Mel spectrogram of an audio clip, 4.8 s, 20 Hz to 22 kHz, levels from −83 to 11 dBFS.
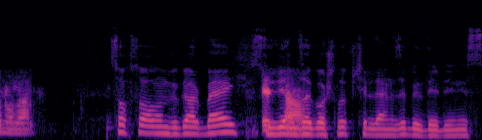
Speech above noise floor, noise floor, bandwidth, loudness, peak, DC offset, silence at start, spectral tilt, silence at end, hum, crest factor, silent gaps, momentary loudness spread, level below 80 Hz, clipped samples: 37 dB; -69 dBFS; 11 kHz; -32 LUFS; -12 dBFS; under 0.1%; 0 s; -6.5 dB/octave; 0 s; none; 22 dB; none; 11 LU; -74 dBFS; under 0.1%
